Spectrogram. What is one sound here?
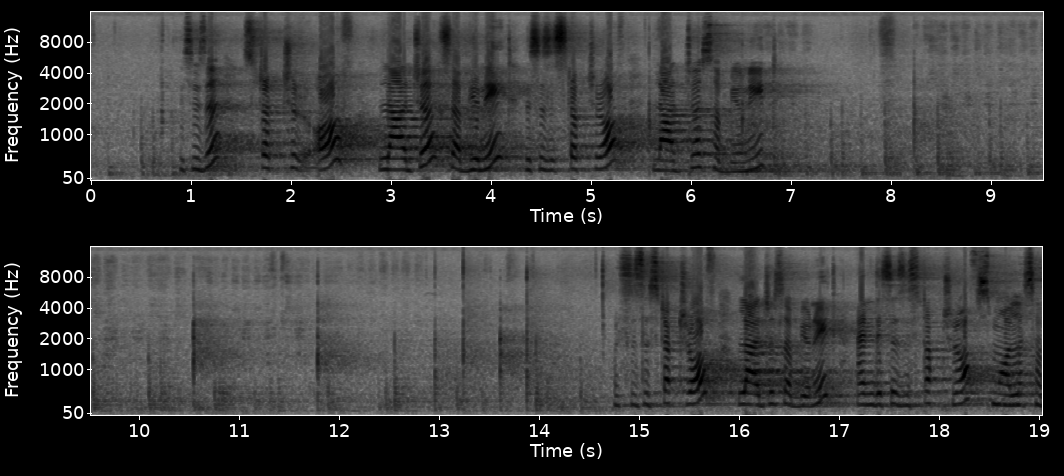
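A young woman speaks clearly and with animation, close by.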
